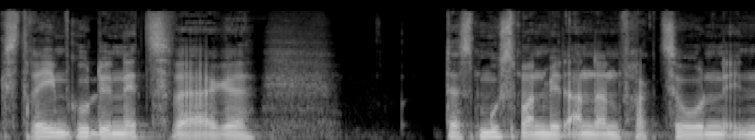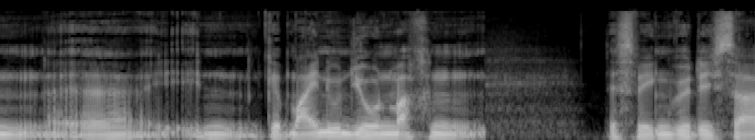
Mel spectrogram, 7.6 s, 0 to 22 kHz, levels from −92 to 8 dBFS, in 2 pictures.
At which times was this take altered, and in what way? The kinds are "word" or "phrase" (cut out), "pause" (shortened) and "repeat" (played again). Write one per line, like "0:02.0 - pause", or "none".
none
